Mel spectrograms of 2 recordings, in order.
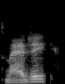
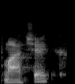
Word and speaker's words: Maciek: have problems pronouncing it it's a Polish name so for the 25 years of my career the compact HP and HP I was better known as magic that's the closest pronunciation to the Polish name of machek uh and uh well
